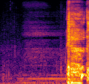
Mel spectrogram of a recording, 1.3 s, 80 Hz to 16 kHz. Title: Girl coughing 126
